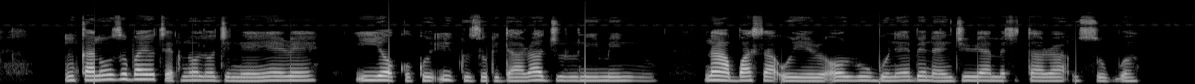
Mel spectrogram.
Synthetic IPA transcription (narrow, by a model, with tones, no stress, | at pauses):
ŋ̩˨ka˨nʊ˦zʊ˦ba˦jo˦te˨knɔ˦lɔ˨d͡ʒi˨ne˨ɲe˦ɾe˦ | i˦jɔ˦˨kʊ˨kʊ˨ʔi˦ɡu˨zo˨ɡi˨da˨ɾa˦d͡ʒu˨ɾu˦ni˦me˦n̩˦nu˦ | na˨a˨ɡ͡ba˦sa˦ʔo˨je˨ɾḛ˨ʔɔ˦ɾu˦u˦ɡ͡bo˨ne˦be˦na˨i˨d͡ʒi˦ɾi˦a˨me˦tʊ̥˦ta˦ɾa˦n̩˦sʊ˨ɡ͡ba˦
